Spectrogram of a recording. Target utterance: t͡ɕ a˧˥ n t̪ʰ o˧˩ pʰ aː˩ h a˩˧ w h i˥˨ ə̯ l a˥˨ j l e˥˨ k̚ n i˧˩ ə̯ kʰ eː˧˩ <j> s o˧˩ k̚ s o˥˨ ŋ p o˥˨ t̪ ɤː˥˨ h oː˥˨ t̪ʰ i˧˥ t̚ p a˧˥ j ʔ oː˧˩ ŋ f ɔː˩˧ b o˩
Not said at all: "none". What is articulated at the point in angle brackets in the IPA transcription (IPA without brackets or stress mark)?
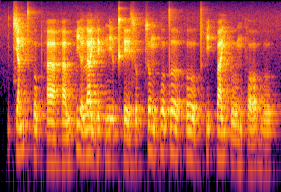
none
